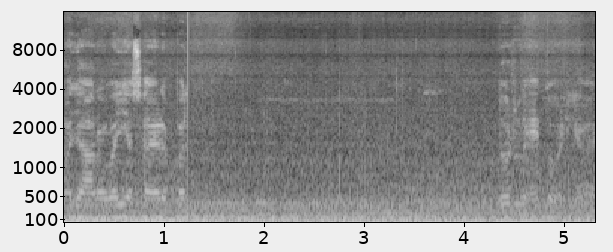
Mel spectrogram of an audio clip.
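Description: A car climbs the road up to Chittorgarh Fort, its engine a loud, constant rumble close by while someone talks over it.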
